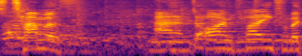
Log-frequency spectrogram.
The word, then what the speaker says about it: Tamworth: are live from Tamworth Tamworth sorry Chamath I've got a fan I've got to forget that this isn't if you don't pronounce the W in Tamworth it's tamatha and I'm playing from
